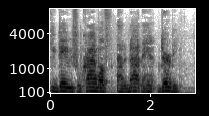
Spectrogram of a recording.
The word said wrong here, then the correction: Derby: Although I think they pronounce it Darby, huh? Like Darby Crash. – They do. – Yeah, they don't say Derby.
